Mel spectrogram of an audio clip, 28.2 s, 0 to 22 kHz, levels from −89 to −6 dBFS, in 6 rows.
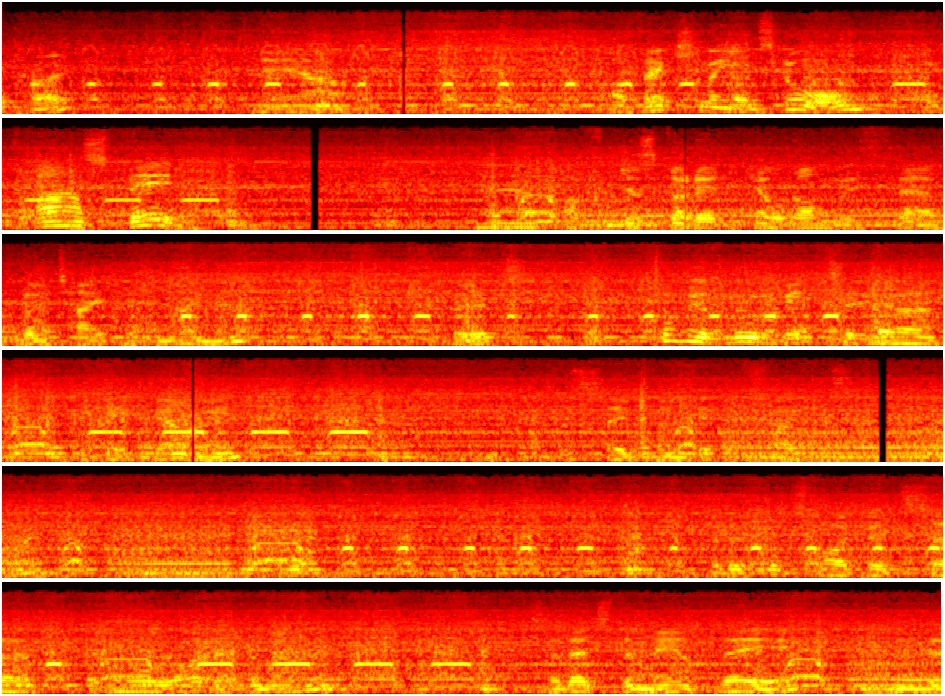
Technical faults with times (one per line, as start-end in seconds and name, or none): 2.00-2.02 block of digital silence
6.25-6.29 block of digital silence
8.12 block of digital silence
15.06-15.08 block of digital silence
18.50-18.54 block of digital silence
